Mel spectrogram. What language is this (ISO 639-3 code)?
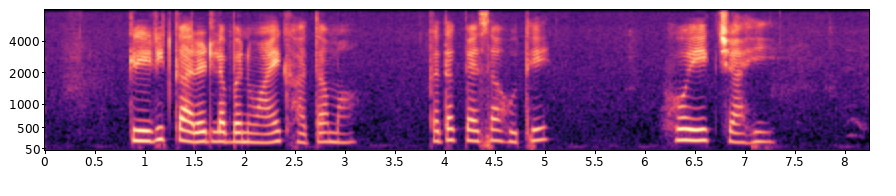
hne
